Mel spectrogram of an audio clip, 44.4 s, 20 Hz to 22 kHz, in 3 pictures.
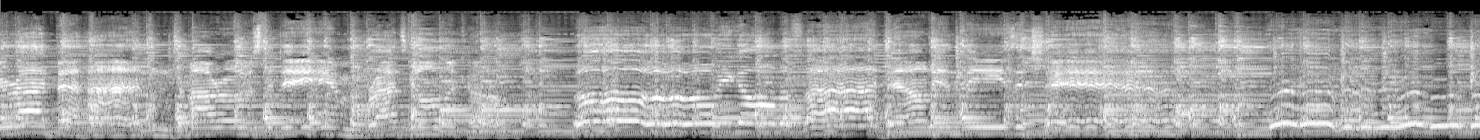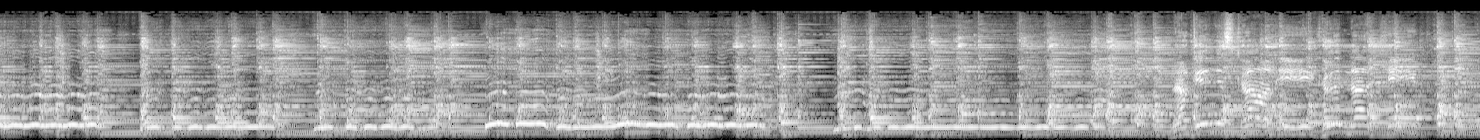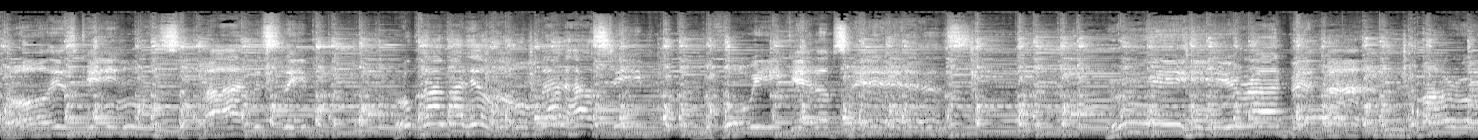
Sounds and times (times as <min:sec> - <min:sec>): Banjo: 0:00.0 - 0:44.3.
